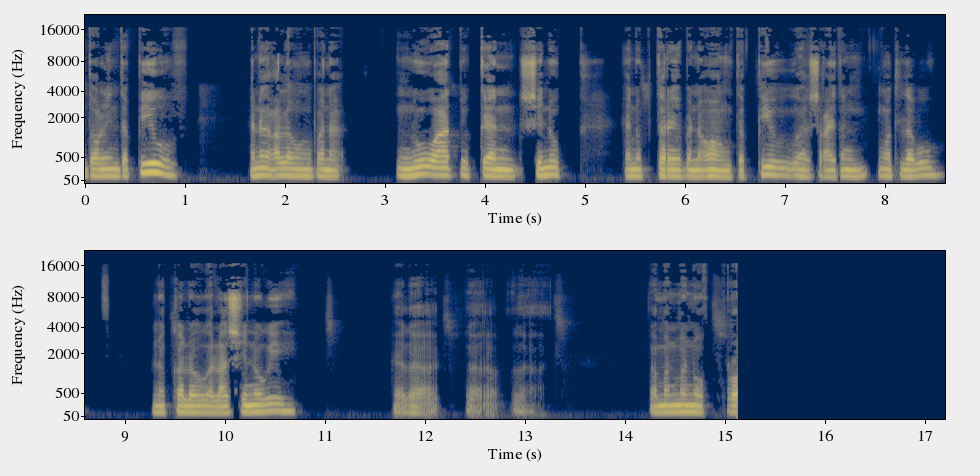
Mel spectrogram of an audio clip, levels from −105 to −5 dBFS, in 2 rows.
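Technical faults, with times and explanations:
15.13 s to the end, audio dropout to silence: the input feed was likely lost while the recorder kept writing zeros. Just after "ga manmanux" the speech stops mid-flow, leaving 2.1 s of complete silence with no room tone beneath it.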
